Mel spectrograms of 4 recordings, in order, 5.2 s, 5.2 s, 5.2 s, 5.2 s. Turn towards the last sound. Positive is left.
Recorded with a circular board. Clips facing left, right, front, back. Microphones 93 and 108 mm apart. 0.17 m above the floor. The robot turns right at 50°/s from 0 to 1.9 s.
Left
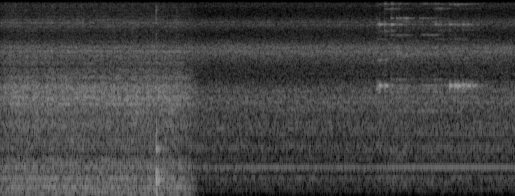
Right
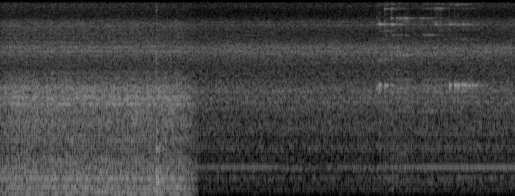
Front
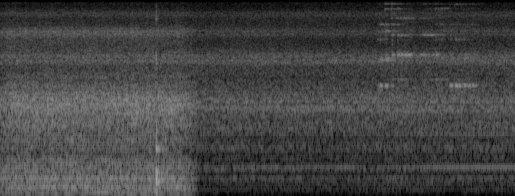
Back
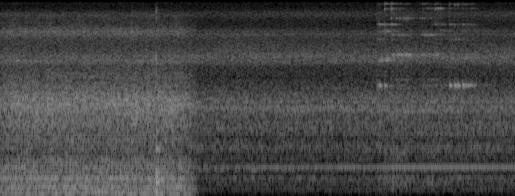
turn(degrees=175)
